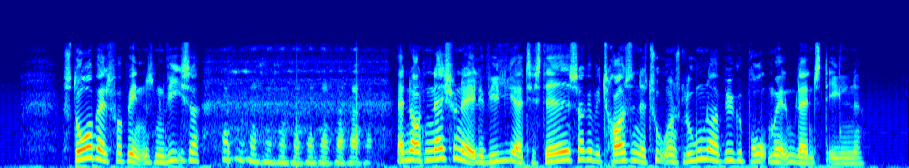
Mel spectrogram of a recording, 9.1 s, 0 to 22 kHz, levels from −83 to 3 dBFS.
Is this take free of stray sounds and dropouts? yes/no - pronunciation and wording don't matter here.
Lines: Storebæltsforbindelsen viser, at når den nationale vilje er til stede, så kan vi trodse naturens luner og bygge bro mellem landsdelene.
no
